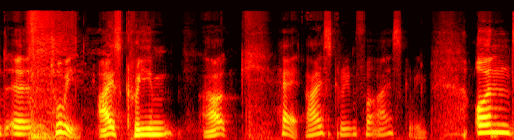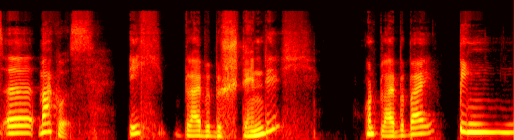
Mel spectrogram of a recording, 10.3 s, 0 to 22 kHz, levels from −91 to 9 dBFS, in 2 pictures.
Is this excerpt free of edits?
yes; 0 cuts

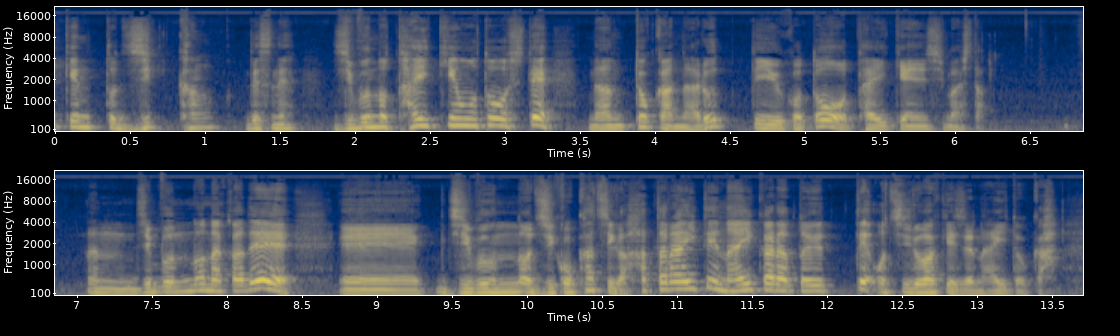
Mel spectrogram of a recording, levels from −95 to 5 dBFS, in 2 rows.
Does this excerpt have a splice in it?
no; 0 cuts

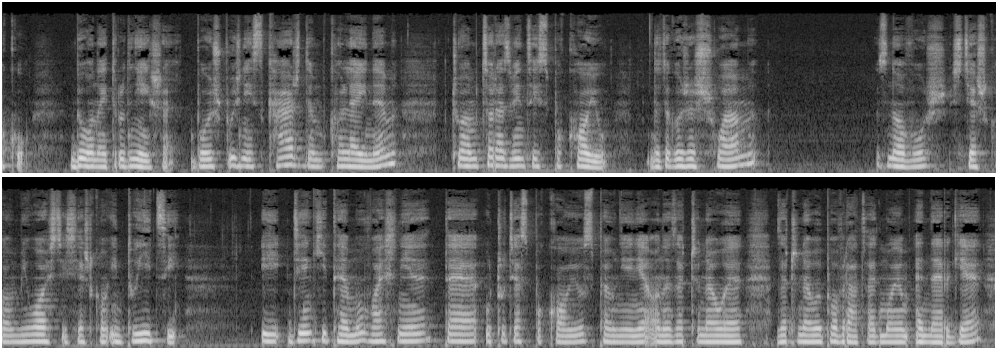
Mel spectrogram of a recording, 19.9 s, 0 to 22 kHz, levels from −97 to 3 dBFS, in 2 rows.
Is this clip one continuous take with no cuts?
no; 2 cuts; at 17.7 s, 18.7 s

